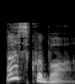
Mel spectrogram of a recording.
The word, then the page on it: usquebaugh: British English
